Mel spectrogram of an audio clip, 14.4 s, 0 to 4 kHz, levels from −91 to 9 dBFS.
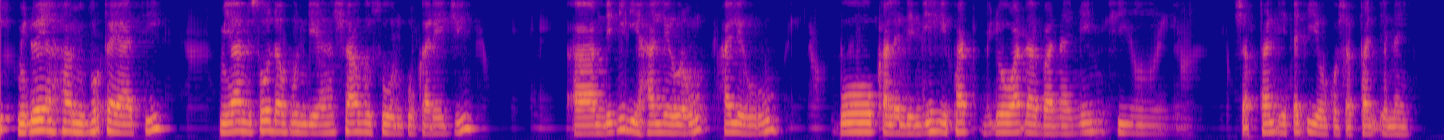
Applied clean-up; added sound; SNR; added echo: neural mask model DeepFilterNet 3.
